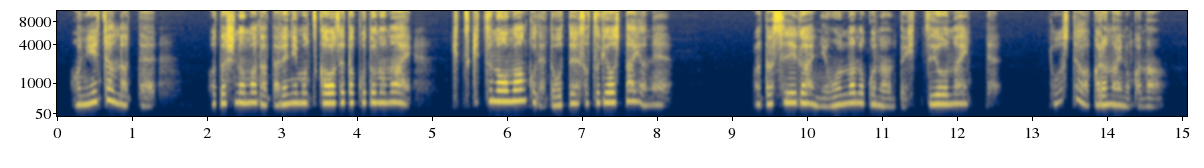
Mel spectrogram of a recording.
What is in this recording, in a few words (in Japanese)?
妹 台詞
